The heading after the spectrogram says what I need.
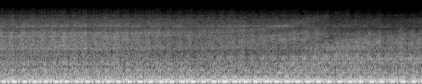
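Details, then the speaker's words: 1994 Chevy C1500 with a carbureted 383 V8, just started for the first time since purchase, at cold idle with oil pressure at about 6–7 psi: a deep, steady, even lope with no knocks or ticks; runs like a top. "This thing runs like a top, man."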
